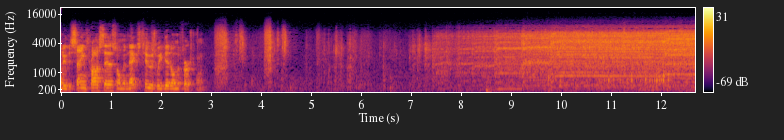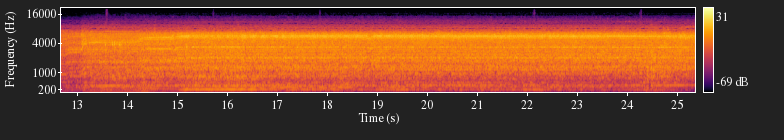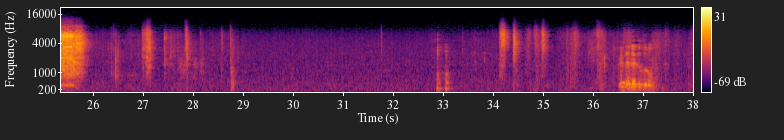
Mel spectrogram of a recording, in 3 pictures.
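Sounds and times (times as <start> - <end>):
electric drill boring steel: 7.4 - 25.9.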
